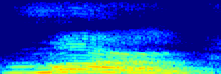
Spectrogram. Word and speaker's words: more: In this word more, letter E is shy. And you remember I told you if letter E is shy, it means the letter is silent. It means the letter is what? Silent. So this is the word more.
